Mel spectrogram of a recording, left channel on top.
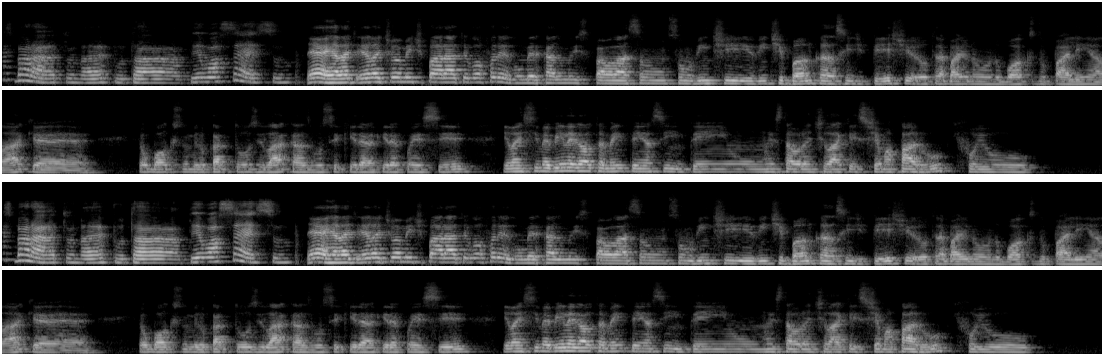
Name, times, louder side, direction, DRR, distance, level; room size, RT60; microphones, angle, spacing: voice 1, 0.0-3.0, right 4 dB, 60° right, 0.7 m, -26 dB
voice 2, 3.0-11.9 12.4-15.6 16.0-21.2, equal, 10° left, 0.9 m, -25 dB
11.0 x 3.9 x 3.1 m
head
